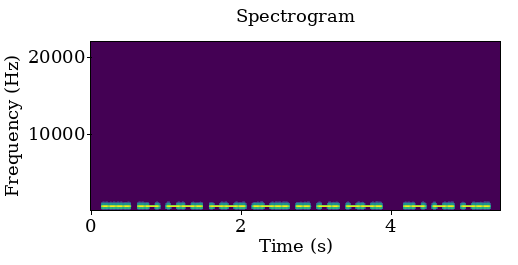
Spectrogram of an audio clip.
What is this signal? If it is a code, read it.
Morse code, heard as a keyed tone, about 25 wpm, 600 Hz. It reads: HAGGLING AND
